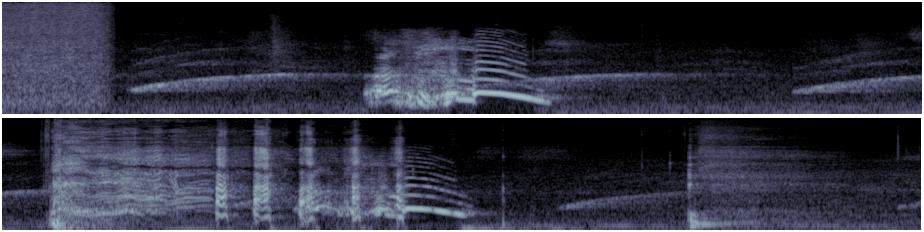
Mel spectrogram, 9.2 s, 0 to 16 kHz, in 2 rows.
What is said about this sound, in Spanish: Estornudos, efecto de sonido. 15 segundos dura.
